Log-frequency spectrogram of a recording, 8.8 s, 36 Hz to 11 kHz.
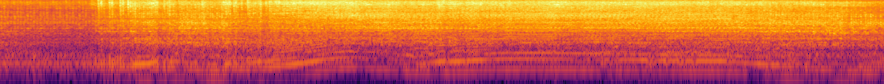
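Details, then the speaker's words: Freshly rebuilt MG TC XPAG engine, cam already broken in, cold oil; idles at 600 rpm with 40 psi oil pressure, then climbs smoothly through two blips and drops back to an even idle. Normal revving. "Idling at 600. We have 40 pounds of oil pressure at idle."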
